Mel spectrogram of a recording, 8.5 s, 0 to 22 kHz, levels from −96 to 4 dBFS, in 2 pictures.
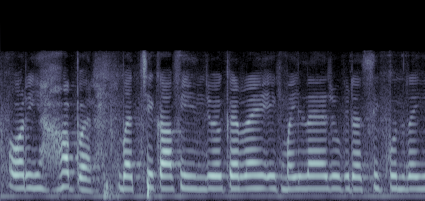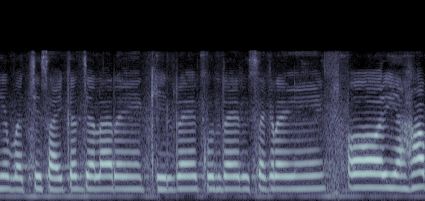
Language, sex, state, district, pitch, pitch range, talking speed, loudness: Hindi, female, Chhattisgarh, Sukma, 250 Hz, 245-255 Hz, 225 wpm, -27 LUFS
